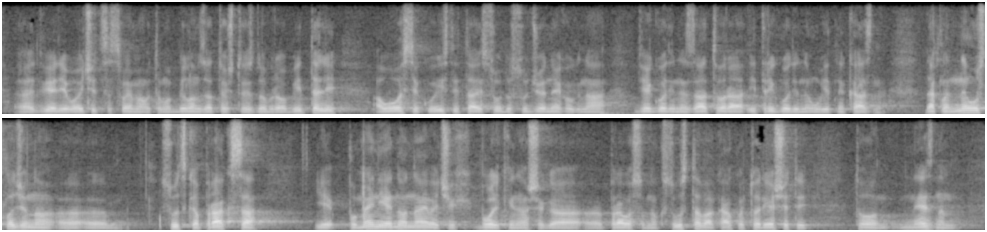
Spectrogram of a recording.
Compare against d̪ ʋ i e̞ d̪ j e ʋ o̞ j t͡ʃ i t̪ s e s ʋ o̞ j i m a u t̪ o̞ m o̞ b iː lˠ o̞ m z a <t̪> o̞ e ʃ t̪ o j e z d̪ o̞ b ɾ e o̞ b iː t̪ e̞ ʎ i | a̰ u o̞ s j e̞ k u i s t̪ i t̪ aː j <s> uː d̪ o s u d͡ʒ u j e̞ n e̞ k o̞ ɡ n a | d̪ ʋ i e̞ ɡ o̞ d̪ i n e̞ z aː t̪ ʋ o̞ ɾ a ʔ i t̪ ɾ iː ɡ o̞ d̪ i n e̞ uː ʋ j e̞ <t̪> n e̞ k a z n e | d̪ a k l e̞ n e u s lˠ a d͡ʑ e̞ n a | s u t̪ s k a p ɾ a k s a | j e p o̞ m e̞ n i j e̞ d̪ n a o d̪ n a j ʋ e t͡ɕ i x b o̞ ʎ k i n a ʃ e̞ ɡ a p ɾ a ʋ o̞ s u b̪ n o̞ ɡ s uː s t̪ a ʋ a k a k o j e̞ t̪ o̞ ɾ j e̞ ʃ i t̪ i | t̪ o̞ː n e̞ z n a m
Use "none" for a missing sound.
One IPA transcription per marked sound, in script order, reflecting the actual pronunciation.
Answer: t̪, s, t̪

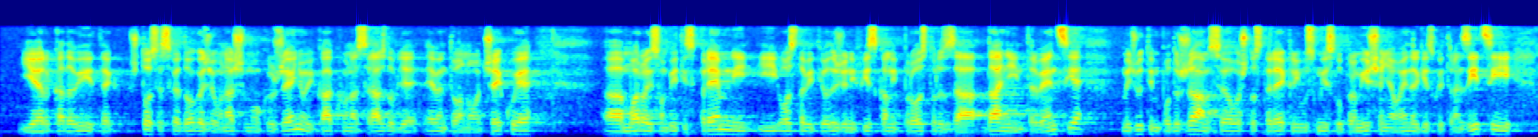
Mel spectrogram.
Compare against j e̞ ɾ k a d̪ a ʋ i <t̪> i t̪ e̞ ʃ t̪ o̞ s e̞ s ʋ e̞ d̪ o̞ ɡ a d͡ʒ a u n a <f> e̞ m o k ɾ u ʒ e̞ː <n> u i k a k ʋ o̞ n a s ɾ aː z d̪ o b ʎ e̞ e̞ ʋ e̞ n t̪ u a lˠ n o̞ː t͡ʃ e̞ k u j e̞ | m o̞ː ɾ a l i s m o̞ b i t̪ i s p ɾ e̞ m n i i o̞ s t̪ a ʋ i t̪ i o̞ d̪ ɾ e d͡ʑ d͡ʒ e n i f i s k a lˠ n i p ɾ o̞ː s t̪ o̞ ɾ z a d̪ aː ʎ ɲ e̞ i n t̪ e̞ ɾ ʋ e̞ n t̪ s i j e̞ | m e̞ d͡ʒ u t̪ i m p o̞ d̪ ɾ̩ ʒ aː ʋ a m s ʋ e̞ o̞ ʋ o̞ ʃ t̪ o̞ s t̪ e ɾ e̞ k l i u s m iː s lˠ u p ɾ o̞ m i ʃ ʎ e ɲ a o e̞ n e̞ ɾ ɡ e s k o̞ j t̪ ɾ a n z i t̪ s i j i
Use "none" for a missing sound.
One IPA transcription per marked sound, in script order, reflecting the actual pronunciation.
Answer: d̪, ʃ, ɲ

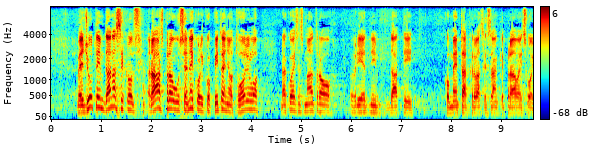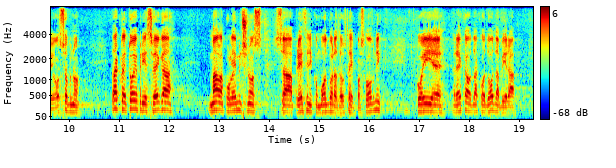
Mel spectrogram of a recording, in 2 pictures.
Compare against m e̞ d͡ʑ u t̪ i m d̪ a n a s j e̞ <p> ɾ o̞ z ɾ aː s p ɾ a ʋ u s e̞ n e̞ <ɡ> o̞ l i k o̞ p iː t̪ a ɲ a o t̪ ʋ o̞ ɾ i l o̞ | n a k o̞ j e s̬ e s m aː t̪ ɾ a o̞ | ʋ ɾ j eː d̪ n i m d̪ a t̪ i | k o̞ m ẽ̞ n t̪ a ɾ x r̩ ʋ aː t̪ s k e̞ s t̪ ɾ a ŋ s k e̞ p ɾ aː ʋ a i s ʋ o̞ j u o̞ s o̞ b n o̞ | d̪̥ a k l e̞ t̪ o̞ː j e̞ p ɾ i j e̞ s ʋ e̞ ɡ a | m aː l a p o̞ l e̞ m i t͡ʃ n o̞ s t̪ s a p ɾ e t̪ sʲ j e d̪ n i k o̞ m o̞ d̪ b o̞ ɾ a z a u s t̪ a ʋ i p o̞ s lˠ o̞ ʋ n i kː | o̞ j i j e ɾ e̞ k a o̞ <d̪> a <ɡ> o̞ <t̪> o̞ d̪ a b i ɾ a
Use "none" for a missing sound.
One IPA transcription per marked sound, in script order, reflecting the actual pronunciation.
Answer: k, k, d̪, k, d̪

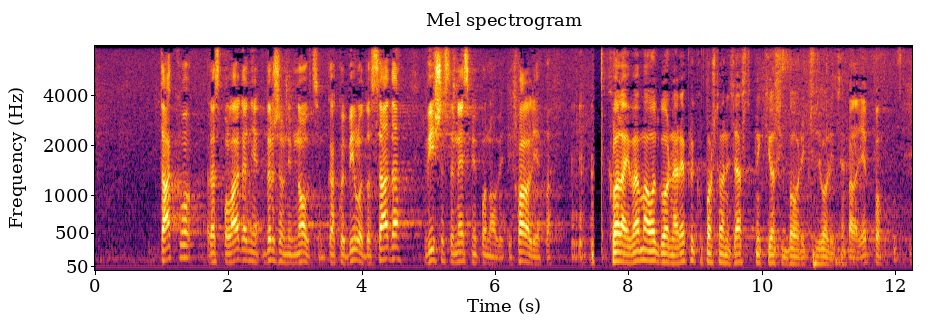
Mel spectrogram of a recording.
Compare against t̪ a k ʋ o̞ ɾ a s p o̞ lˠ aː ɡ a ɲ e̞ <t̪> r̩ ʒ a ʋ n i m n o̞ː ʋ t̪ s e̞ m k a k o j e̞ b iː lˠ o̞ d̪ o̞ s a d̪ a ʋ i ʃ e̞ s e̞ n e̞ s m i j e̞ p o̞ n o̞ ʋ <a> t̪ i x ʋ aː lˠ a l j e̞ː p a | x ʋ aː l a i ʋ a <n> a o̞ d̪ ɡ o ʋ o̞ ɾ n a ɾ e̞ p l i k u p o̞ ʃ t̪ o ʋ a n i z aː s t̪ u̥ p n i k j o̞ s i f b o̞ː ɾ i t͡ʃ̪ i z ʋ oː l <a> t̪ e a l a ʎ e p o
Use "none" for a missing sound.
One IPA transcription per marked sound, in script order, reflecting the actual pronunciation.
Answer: d̪, i, m, i

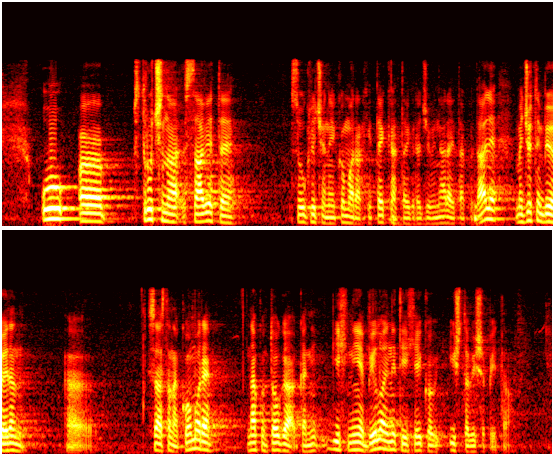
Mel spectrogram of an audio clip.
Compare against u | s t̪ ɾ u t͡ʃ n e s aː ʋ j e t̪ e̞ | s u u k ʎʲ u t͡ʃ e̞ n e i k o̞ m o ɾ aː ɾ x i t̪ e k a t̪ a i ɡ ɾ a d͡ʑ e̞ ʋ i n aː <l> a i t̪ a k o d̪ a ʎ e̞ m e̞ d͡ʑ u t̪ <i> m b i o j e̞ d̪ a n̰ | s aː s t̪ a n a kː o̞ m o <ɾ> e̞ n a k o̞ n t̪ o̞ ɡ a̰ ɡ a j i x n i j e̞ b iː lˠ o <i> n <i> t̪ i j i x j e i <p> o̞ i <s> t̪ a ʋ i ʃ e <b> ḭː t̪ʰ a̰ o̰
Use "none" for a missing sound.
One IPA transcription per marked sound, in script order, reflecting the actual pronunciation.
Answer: ɾ, i, ɾ, i, i, k, ʃ, p

